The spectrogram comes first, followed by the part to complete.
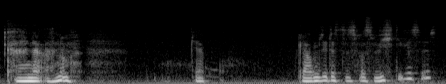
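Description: A woman's voice: deep voice, expressive, unhurried, slightly rough, heavily acted. An actress playing a devoted, anxious younger woman in a 1960s German radio crime play, earnest and hesitant. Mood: relieved, devoted. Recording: dull 1960s radio recording.

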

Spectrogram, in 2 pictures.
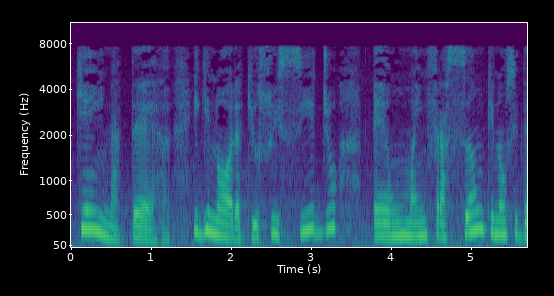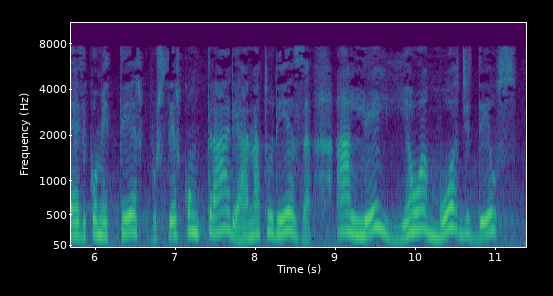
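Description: A woman's voice: mid-range voice, animated, dark tone, a little hiss or hum, lightly acted. A woman acting a grave spirit teacher in a radio drama, explaining moral law in a solemn, didactic declamation. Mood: grave, instructive. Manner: solemn, didactic, measured emphasis. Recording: muffled lo-fi audio with music behind. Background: background music.

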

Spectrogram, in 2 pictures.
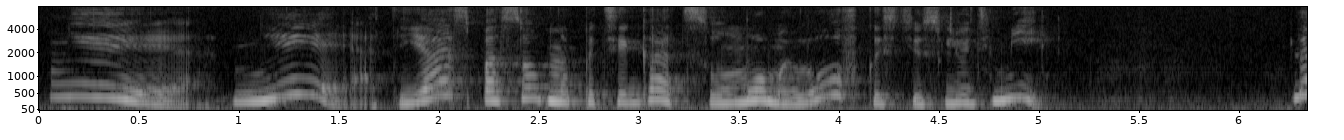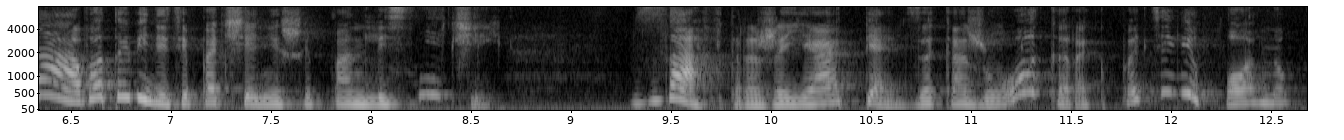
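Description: An actress playing a sly, proud trickster fox in a fairy-tale audio play, theatrical and ironic. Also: female voice, on the high side, sing-song, measured pace. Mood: mock repentant, defiant.

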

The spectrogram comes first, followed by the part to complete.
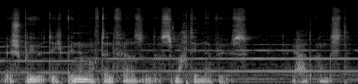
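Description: An intense, secretive investigator in a radio thriller. His low voice is gravelly and moves restlessly up and down as he confides with urgency. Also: animated, normal speed, over loud music. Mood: conspiratorial. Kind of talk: radio crime drama acting.

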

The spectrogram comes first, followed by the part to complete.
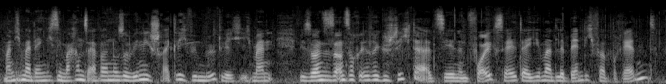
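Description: A woman's voice: fairly low pitch, fast talker, a little hiss or hum, close to an everyday voice. An actress playing a rich businessman's sardonic, outspoken daughter in a radio crime drama, with a blunt, mocking way of talking. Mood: bitter, blunt.

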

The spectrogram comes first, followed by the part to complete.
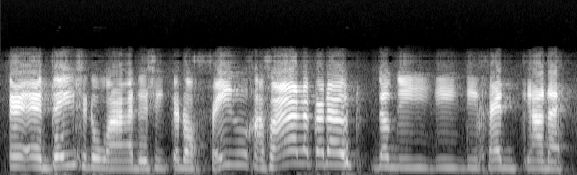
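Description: An actor playing a fussy talking bird in a children's radio play, with a hemming way of speaking. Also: male voice, high-pitched, normal speed, clean tone, natural voice. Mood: wary. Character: fussy talking bird, travelling companion of a gnome. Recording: dull old radio play recording.

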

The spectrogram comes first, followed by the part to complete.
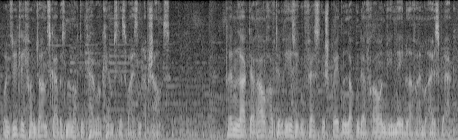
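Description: A man's voice: low-pitched, moderate pace, close to an everyday voice. An actor playing a world-weary, middle-aged hitman who narrates his crime story in a laconic, brooding way in a radio drama. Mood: brooding, bitter. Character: world-weary dying male syndicate killer, hard and laconic. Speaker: first-person narrator and lead actor. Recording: studio radio play with loud music underneath. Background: loud music.

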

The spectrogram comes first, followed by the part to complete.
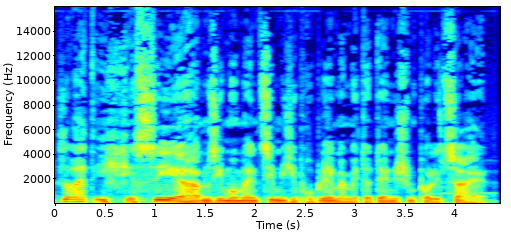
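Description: A man voices a cold, mocking spy in a radio drama, speaking in an ordinary mid-range male voice that turns hushed and sinister. Faint music plays behind him. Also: mid-range voice, brisk, breathy edge, lightly acted. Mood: coldly mocking. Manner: calm, mocking, sinister, drops to hushed tones. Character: cold, smug male agent of a secret service, middle-aged. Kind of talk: radio play acting.

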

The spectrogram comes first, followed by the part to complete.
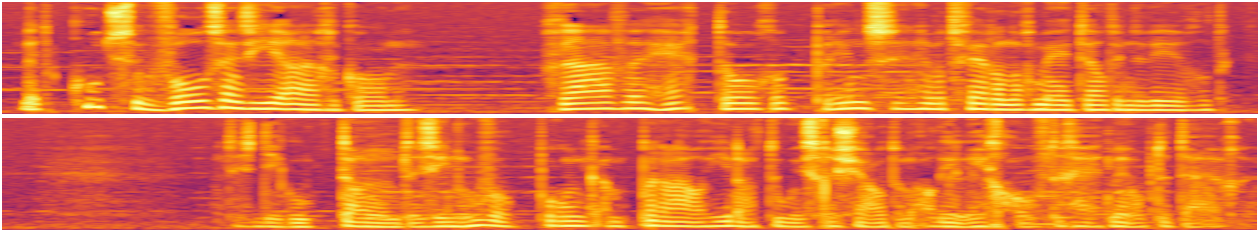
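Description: A man's voice: mid-range voice, a little mellow, close to an everyday voice. Reflective weary composer, played by a man, music behind. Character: male composer writing weary, tender, bitter letters. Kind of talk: radio play monologue, letters read aloud.

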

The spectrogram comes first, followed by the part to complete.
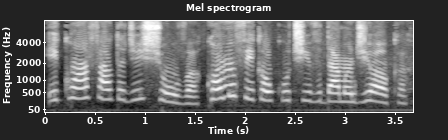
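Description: A woman's voice: high voice, animated, moderate pace, a little hiss or hum. A young female student reporter with a Northeastern Brazilian accent from Ceará, asking scripted interview questions. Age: child or young student. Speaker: radio reporter.

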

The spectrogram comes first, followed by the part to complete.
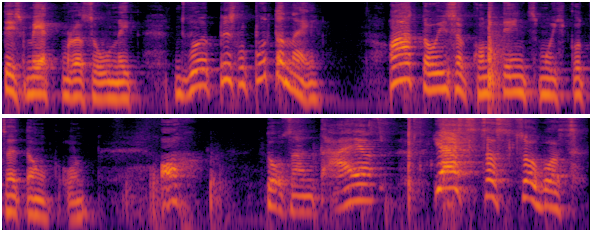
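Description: A woman's voice: low voice, big pitch swings, slow pace, noisy background, heavily acted. An actress playing a talkative, scatterbrained housekeeper woman with a Bavarian accent in a radio play, colloquial and full of exclamations. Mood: flustered. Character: chatty, well-meaning, scatterbrained housekeeper woman. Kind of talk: German radio play acting.

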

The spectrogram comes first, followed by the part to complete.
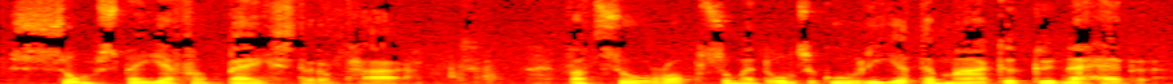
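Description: A man's voice: lowish voice, big pitch swings, measured pace, a little hiss or hum. An actor playing an exasperated intelligence chief in a radio play, sardonic and commanding with his staff. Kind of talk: radio drama acting.

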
